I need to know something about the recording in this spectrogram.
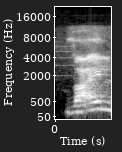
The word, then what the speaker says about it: weil: In today's lecture we are going to cover up our conjunction while we call it, we the pronunciation is while means because.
